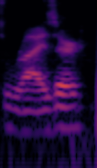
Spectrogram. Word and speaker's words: Rizer: It's Rizer.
